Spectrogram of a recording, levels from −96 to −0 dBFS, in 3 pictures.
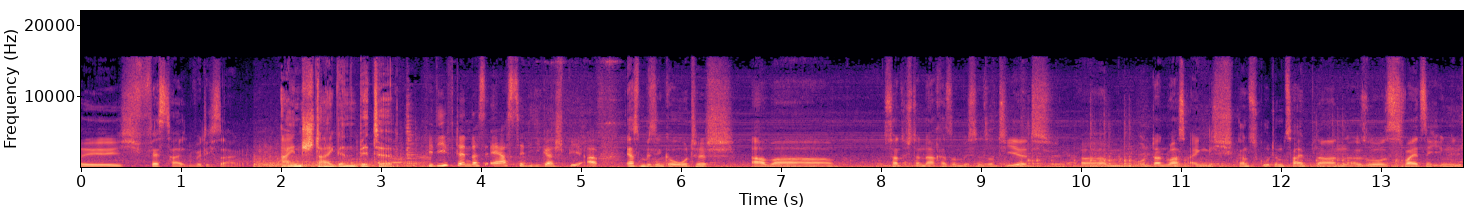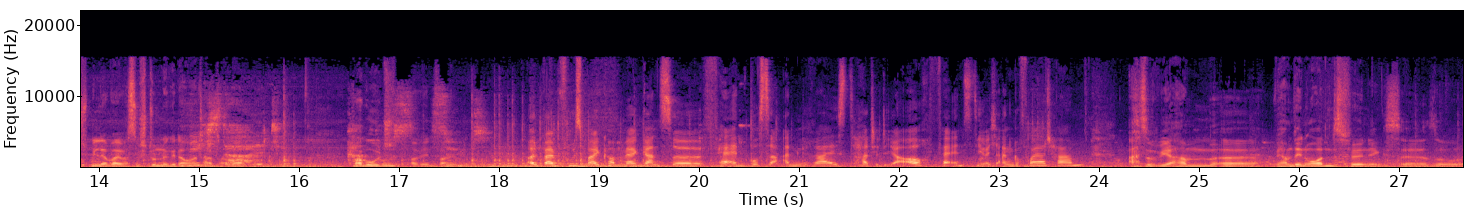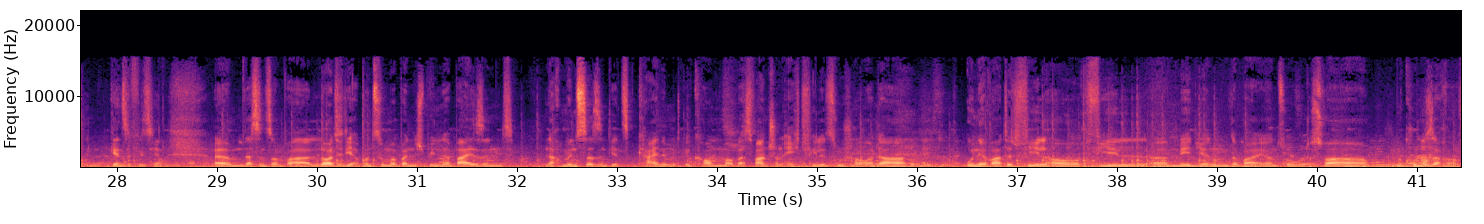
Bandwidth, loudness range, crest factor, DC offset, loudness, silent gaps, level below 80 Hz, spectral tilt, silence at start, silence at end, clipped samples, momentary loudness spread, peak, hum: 16 kHz; 5 LU; 18 dB; under 0.1%; -20 LUFS; none; -34 dBFS; -5 dB/octave; 0 s; 0 s; under 0.1%; 9 LU; -2 dBFS; none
